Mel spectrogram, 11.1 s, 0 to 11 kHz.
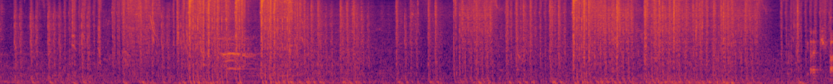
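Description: Continuous automatic fire from the FS9 gun in the military video game Arma, a dense, loud, unbroken roar of shots with heavy low rumble, close-up and sustained throughout.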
